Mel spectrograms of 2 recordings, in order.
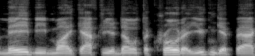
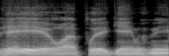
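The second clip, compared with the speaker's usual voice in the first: eerie, spooky, sinister creepy voice; 4 dB quieter than usual. Retelling hiding from someone on a ghost hunt, creepy voice. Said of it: "You use like a creepy voice".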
